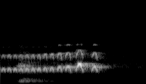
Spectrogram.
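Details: Small owl called corujinha da amazonas, a night-active forest bird of the Amazon; a quick even trill of hooting pulses, rising slightly and ending in a couple of stronger notes. The recording is clean, with no background noise.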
